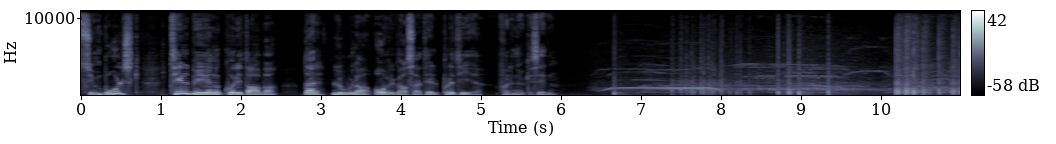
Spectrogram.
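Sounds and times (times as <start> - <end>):
speech: 0.1 - 6.0
crowd whistling: 6.4 - 10.9
fireworks exploding at an outdoor celebration in Curitiba: 6.5 - 10.9.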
